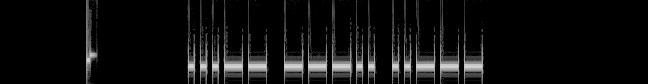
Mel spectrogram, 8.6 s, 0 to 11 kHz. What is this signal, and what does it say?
Morse code, heard as a keyed tone, about 15 wpm, 700 Hz. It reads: 382
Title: Common Cut Numbers - 3-Digit 15wpm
